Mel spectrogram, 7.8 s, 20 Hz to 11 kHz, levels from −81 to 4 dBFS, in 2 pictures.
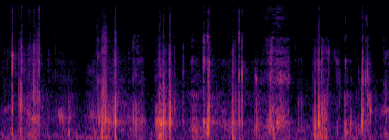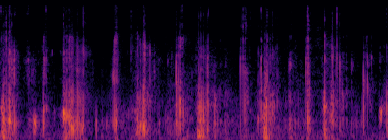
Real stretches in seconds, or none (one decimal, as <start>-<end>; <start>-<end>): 0.0-0.6; 1.2-4.6; 5.2-7.8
